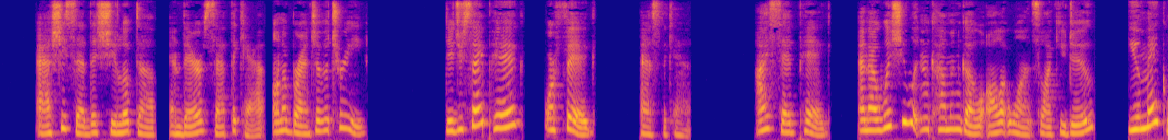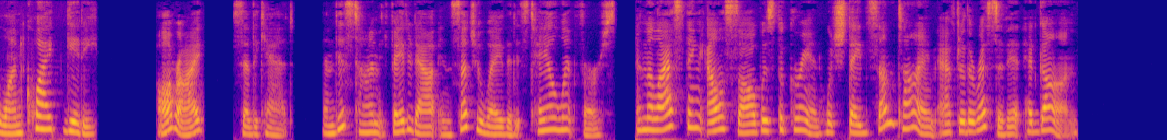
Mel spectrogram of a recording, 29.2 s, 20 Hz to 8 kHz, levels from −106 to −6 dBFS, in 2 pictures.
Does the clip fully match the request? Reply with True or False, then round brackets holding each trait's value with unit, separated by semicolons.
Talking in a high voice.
True (205 Hz)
